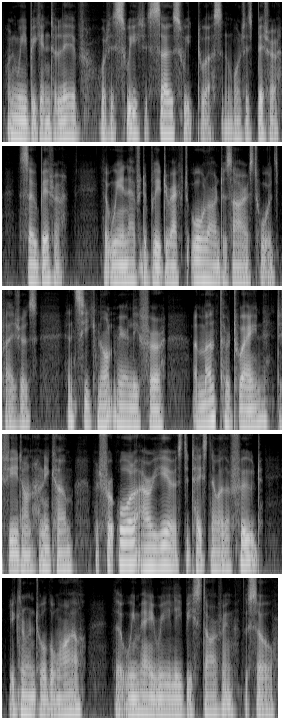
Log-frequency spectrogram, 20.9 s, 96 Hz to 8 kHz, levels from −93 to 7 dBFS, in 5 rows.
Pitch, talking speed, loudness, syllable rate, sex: 100 Hz, 180 wpm, -21 LUFS, 4.9 syllables/s, male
